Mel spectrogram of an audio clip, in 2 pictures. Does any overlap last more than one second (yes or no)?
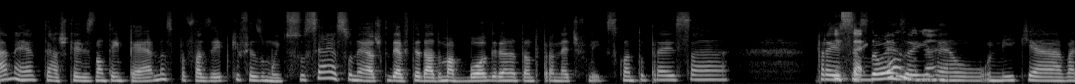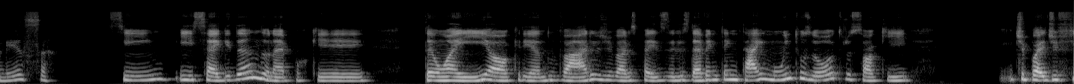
yes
